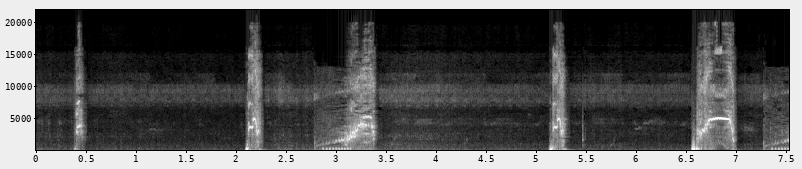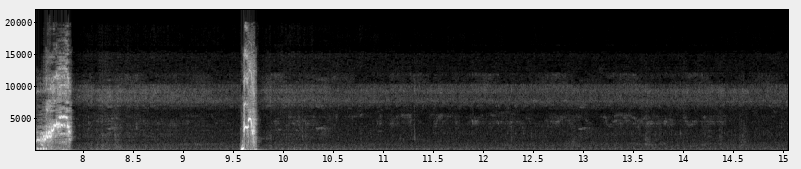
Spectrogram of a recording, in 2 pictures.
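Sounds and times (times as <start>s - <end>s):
bird calls sweeping upward: 2.1s - 3.5s, 6.6s - 8.0s
short sharp bird notes: 2.1s - 3.5s, 5.2s - 5.5s, 6.6s - 8.0s, 9.6s - 9.9s.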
